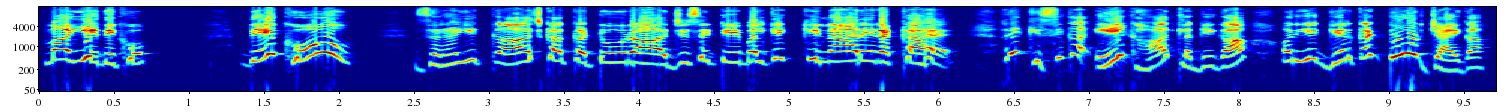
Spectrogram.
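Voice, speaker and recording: A woman's voice: very high-pitched, big pitch swings, slow, a bit bright, dry recording, studio quality, voice pushed up, exaggerated voice. A woman voicing a nagging, boastful young Indian daughter-in-law in a storybook tale, with a scolding, self-important manner. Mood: shrill, alarmed.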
